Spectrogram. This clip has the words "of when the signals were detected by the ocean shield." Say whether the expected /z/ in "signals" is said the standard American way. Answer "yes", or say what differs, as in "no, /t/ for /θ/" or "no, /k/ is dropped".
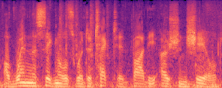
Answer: yes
